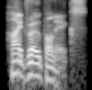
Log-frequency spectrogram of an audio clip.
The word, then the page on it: Hydroponics: British English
